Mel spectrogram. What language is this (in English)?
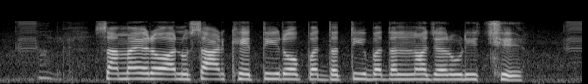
Maithili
